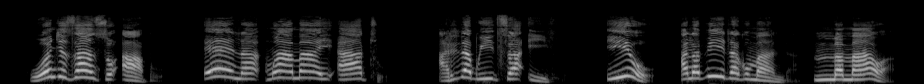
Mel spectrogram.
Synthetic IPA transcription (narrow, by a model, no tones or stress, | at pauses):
kuwɔnd͡ʒɛzansɔʔaːpɔ | ɛnamwaːmajiʔatʰu̥ | atiɗaɓwit͡sʰaʔiːfɛ̥ | iwɔ | anapitak̬umaːnda̰ | m̩mamaːwa̰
